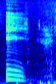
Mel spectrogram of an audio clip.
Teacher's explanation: isso quer dizer que é uma vogal sem arredondamento não arredondado então i é uma vogal alta anterior não arredondado · quando você pronuncia I os seus lábios estão estendidos I Então isso quer dizer que é uma vogal sem arredondamento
